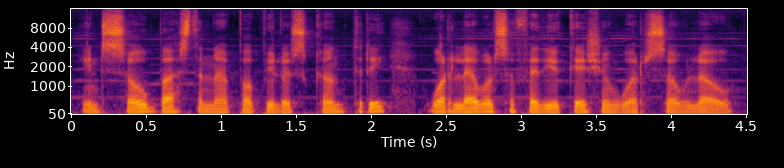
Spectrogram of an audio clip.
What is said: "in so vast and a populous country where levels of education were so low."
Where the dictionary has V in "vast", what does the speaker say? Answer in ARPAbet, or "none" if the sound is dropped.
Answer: B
